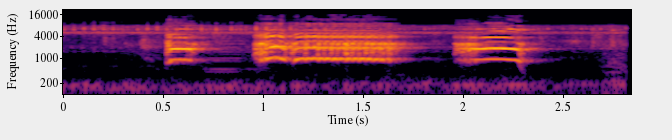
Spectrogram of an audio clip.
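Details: Red junglefowl crowing in the morning, lively and noisy: a three-part harsh, harmonic crow, a brief first note, a longer rasping middle phrase, then a short clipped ending, over a steady low hum.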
